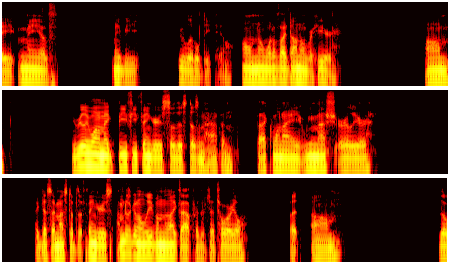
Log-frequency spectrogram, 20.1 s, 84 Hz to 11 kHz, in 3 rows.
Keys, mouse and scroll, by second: 0.6 middle click, 4.3 middle click, 6.8 middle click, 7.0 middle click, 9.2 ctrl+middle click, 9.7 middle click, 10.3 middle click, 10.9 ctrl+z, 11.1 ctrl+z, 14.0 shift+z, 17.6 scroll, 18.9 scroll, 19.3 ctrl+Tab, 19.8 scroll.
